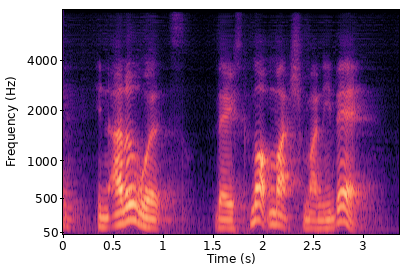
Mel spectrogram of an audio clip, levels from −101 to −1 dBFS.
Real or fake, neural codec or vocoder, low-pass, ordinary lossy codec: fake; codec, 16 kHz, about 1 kbps, DyCAST, with the encoder's durations; none; none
